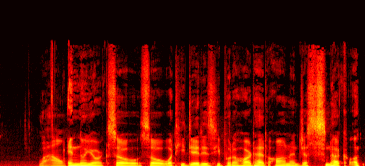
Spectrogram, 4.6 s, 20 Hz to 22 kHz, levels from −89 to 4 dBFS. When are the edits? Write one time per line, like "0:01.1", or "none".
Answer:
none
